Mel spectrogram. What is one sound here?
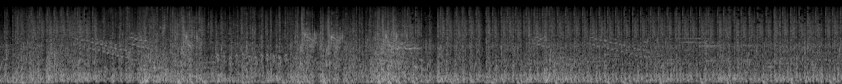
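Ink weapons splat and spray in rapid bursts.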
